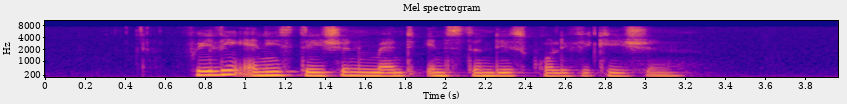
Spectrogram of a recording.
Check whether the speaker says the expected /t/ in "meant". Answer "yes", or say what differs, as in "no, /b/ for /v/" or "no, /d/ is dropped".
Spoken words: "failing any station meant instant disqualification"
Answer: yes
